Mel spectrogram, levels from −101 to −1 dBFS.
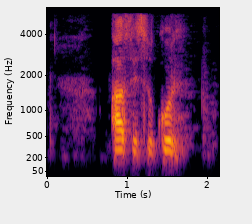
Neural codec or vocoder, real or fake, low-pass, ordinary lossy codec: none; real; 5.4 kHz; MP3, 48 kbps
